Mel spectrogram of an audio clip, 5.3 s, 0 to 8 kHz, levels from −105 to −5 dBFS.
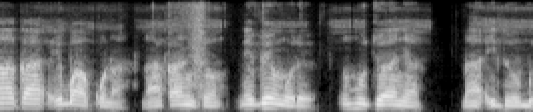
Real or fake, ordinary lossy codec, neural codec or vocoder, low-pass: fake; none; codec, 16 kHz, 16 kbps, FreqCodec, smaller model; 7.2 kHz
